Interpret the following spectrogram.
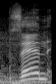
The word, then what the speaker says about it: Zhen: Zhen est la prononciation du nom de la fille de la dialecte pékin, tandis que la famille Yen est la prononciation cantonaise.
